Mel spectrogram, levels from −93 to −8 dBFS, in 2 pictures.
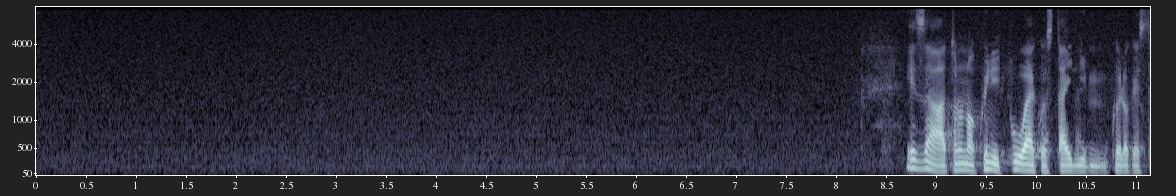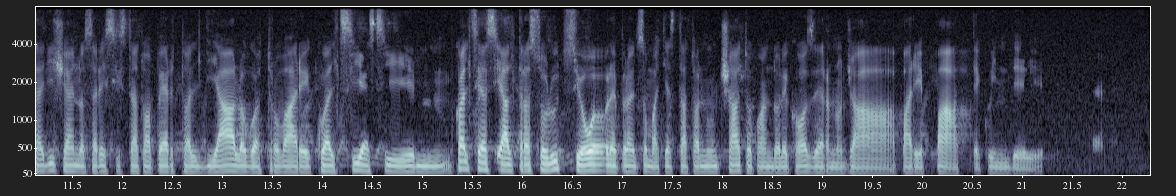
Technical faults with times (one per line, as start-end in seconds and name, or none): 0.00-22.28 echo with no canceller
